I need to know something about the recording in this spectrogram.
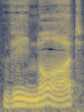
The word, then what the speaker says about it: V naught: V naught, as it's pronounced, is v at t equals 0, the initial velocity.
